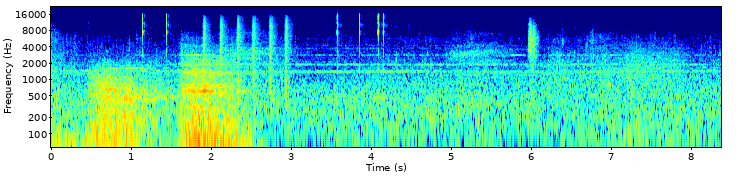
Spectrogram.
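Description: Soft clicks tick quickly as a game menu is scrolled.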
